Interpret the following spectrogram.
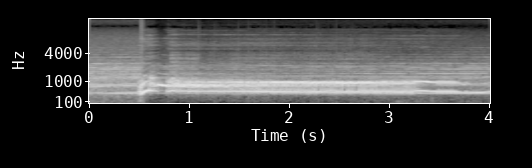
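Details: Household dog joining a wailing siren, as it always does when the siren sounds. A sharp onset rises into a sustained, slightly quavering howl of layered tones for about three seconds, then dips lower near the end.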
